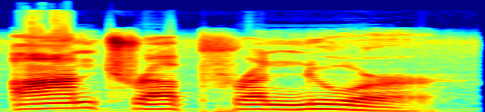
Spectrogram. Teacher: the primary stress is not on the first syllable, even though it sounds like it.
